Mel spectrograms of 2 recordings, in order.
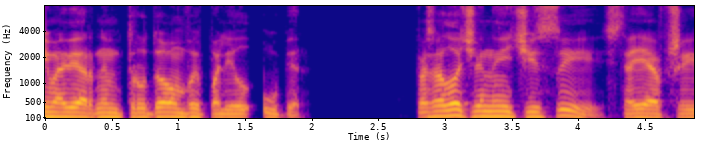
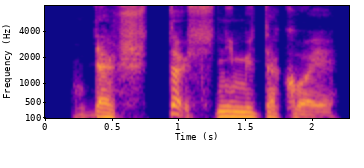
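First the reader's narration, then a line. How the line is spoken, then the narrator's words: Irritated growl. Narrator (Russian): раздраженно прорычал Эмос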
